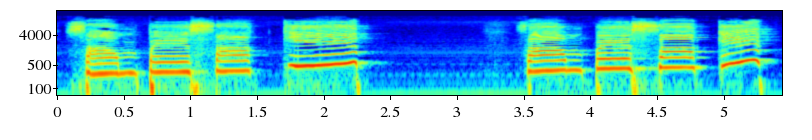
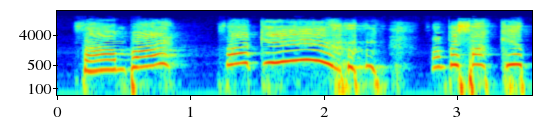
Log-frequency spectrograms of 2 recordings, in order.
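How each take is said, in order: First: Slow, drawn-out sakit; stretched out. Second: High emphatic repeat. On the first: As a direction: stretch out the words "sampai sakit". ("sampai sakit" diucapkan lambat dan panjang) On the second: ("sampai sakit" diulang dengan nada jauh lebih tinggi) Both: Shown as a demonstration. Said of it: "Ulangi coba".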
